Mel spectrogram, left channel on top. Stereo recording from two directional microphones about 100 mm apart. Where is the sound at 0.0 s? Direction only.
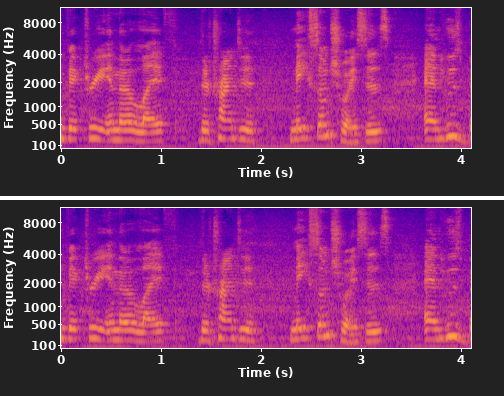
45° left (ahead or behind).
